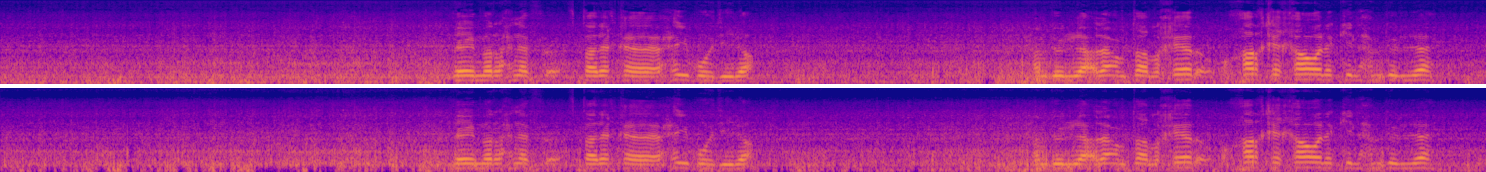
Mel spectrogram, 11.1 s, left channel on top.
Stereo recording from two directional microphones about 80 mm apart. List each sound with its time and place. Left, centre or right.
3.3 s speech: left
7.9 s speech: left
